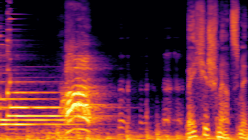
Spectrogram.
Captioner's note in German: Lachen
